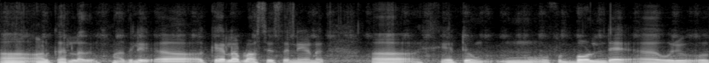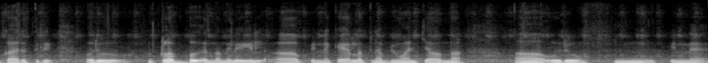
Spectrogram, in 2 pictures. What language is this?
Malayalam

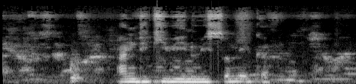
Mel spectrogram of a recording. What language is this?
Kinyarwanda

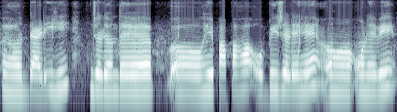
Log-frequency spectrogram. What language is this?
Dogri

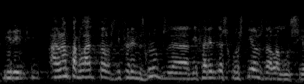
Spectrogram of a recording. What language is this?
Catalan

